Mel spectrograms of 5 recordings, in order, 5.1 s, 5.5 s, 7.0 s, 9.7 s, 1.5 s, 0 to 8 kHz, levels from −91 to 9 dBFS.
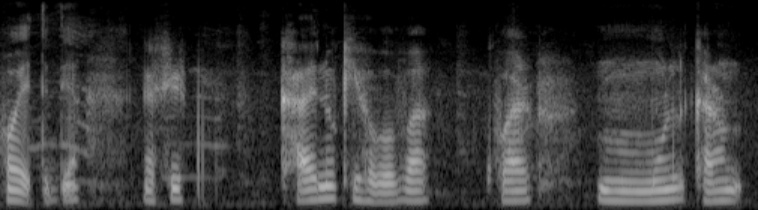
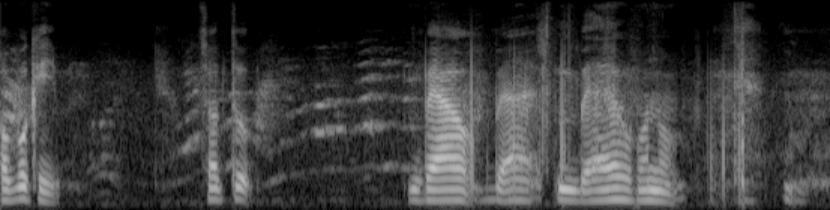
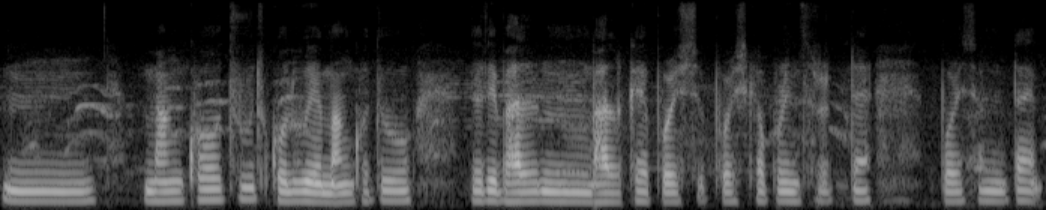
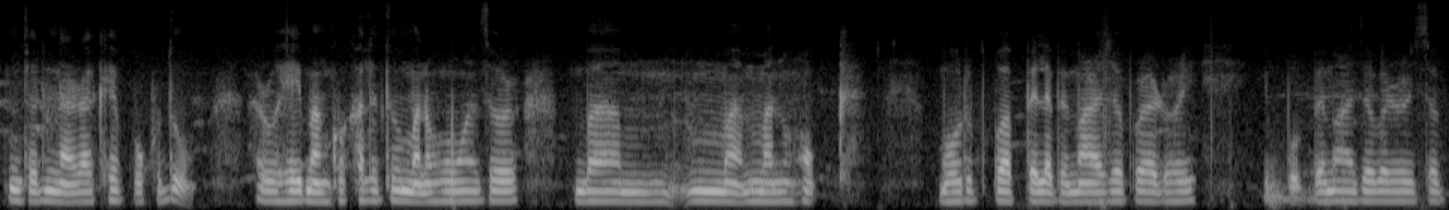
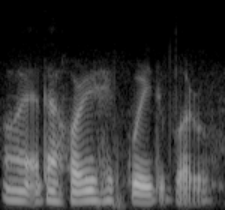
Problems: background sounds at intervals, continuous background conversations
